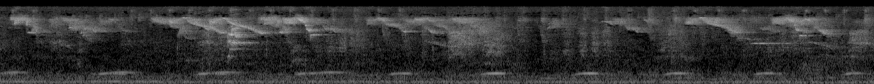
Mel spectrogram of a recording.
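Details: Caged blue-black grassquits in a group chorus meant to train other birds. A busy tangle of high, buzzy, falling notes, with short rising sweeps and a steady low cooing note repeating about every second below.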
